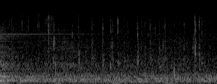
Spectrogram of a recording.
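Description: Faint typing on a laptop keyboard, a run of light key clicks over room tone.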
